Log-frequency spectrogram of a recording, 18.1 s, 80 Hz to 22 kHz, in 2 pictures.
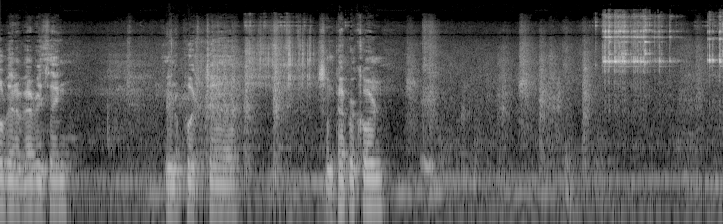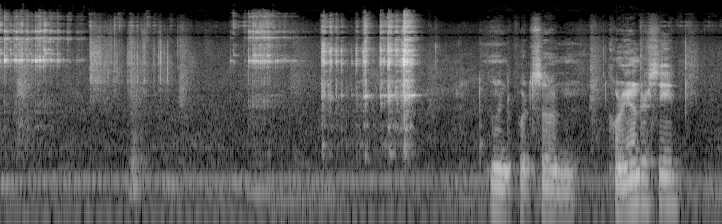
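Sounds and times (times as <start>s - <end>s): peppercorns rattling into jars: 3.1s - 4.0s, 7.5s - 14.3s.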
